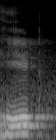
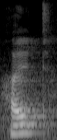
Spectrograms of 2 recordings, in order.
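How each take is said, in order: First: The vowel is a short e sound. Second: The vowel is an open ae sound. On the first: The speaker calls it wrong. "इसको ऐसे नहीं बोलेंगे ... ये तो छोटी ए की मात्रा होगी" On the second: The speaker calls it right. "इसको इस तरह से बोला जाता है"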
